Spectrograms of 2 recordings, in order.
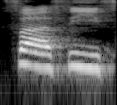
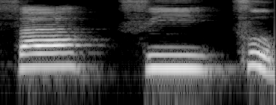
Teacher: gigi atas menyentuh perut bibir bawah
